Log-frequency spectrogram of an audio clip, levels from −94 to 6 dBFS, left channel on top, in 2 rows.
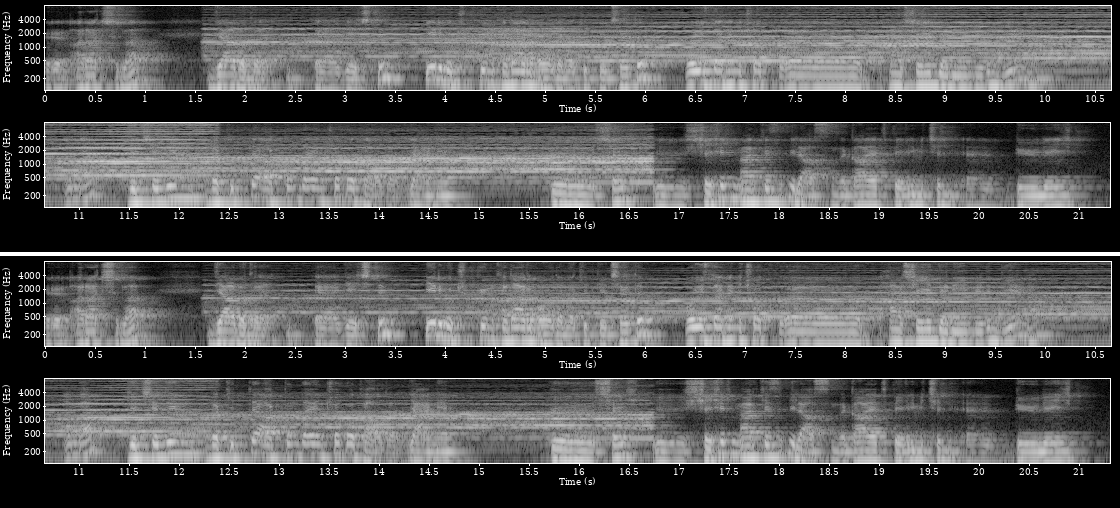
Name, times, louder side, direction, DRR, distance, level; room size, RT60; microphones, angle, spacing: voice 1, 0.0-3.5 3.8-6.1 6.4-10.0 10.8-14.8 15.7-20.9, right 1 dB, 25° right, 5 dB, 4.1 m, -23 dB
sound 1, 1.6-16.8, left 5 dB, 50° left, 0.8 m, -23 dB
18.5 x 18.0 x 8.0 m, 0.80 s
head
